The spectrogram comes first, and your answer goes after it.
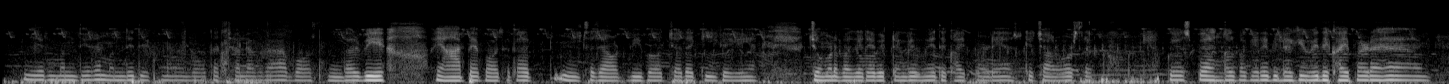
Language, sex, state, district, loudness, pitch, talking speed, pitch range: Hindi, female, Uttar Pradesh, Jyotiba Phule Nagar, -27 LUFS, 185 Hz, 210 wpm, 180-195 Hz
